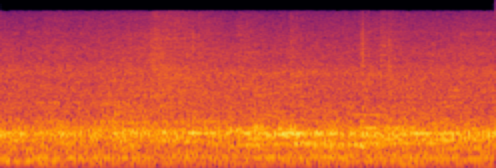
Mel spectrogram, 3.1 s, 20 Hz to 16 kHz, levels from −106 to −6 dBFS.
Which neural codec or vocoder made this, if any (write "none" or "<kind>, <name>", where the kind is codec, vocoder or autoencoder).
none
